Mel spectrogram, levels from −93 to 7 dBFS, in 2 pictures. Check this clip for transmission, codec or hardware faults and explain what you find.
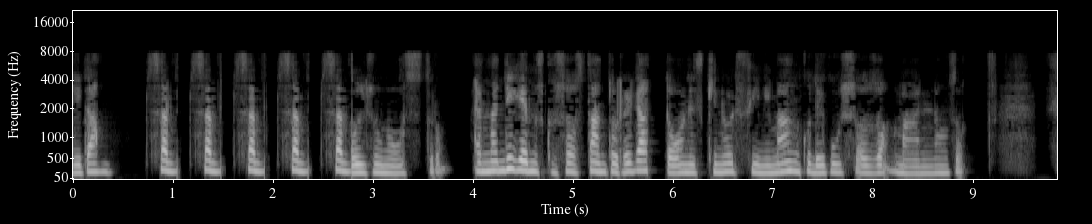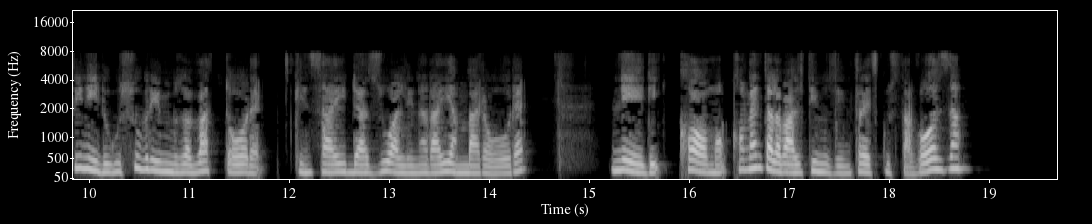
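Two faults are present: a repeating stall early on, and codec damage across the whole speech clip.

From 1.05 to 2.80 s there is a broken-record loop. The player or stream likely stalled and kept resending the last fragment it held, so a 0.44 s piece plays four times back to back. The speech that belonged in those 1.75 s is missing.

Throughout, there is low-delay AAC compression. The speech was likely squeezed through AAC-ELD at a rate the heavy damage suggests is around 16 kbps. Its short frames resolve the harmonics poorly, leaving the speech rough and grainy, with noise between harmonics and nothing above 7.7 kHz.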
